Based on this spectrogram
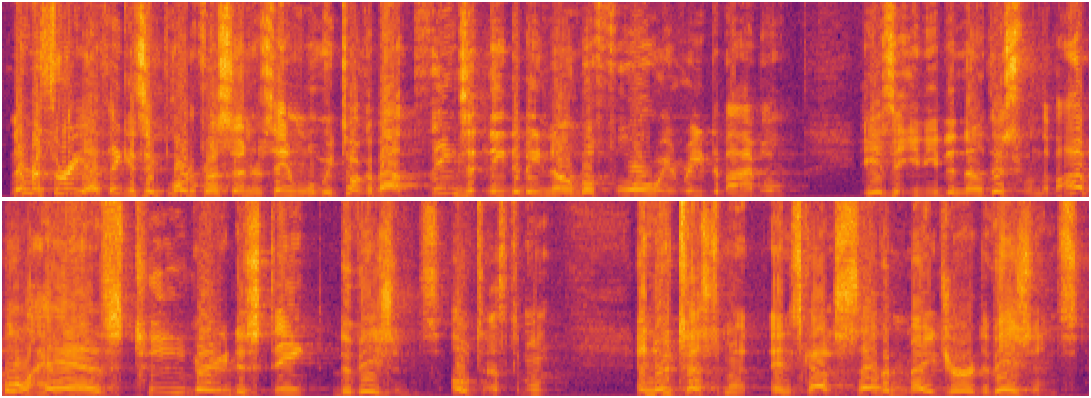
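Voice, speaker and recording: A man's voice: high-pitched, expressive, a little fast, rough recording. A man preaching a sermon as a teacher would, explaining point by point and posing rhetorical questions. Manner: explanatory, rhetorical questions in imagined listeners' voices.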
